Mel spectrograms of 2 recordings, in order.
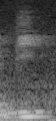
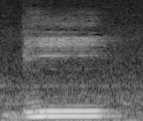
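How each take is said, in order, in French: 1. La voyelle est courte. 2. La voyelle est allongée. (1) "avec la kasra, ça fait bi. C'est une courte voyelle" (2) "c'est une plus longue voyelle"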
